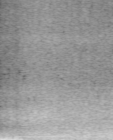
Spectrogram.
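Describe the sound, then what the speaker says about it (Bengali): Water flowing on a mountain, a steady, loud rushing wash that continues without a break, with wind noise on the microphone and no voices. "জল বইছে।"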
